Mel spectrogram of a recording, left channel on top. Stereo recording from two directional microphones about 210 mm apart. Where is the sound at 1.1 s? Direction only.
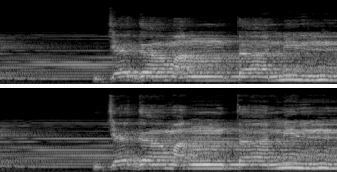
25° right (ahead or behind).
